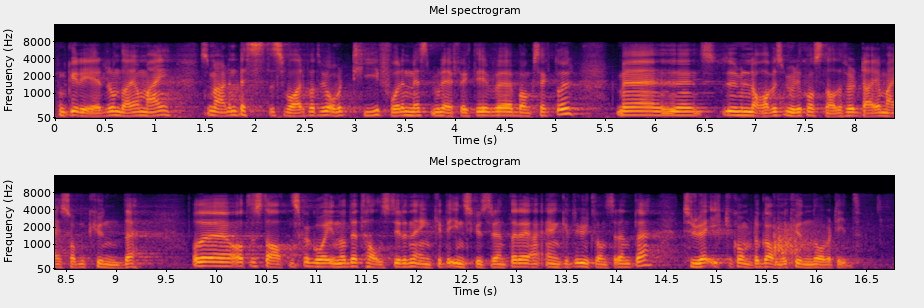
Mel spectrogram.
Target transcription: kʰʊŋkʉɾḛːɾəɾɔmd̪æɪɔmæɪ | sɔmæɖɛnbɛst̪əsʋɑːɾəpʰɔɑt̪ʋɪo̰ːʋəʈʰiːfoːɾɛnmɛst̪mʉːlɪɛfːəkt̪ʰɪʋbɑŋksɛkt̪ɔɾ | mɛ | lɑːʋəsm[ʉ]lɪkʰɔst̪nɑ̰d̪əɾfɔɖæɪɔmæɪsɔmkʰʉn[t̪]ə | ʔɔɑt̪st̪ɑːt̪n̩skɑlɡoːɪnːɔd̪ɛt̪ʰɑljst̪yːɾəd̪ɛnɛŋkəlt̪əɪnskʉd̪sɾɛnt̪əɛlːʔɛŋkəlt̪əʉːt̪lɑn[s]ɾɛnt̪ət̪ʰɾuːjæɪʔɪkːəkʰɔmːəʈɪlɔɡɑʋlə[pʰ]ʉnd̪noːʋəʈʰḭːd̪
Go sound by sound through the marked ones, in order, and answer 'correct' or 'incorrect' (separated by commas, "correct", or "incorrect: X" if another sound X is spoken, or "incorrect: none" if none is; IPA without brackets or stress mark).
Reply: incorrect: ʉː, incorrect: d̪, correct, incorrect: kʰ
